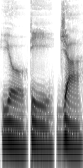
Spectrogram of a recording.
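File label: "yotija", concatenated syllables; Affixing experiment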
